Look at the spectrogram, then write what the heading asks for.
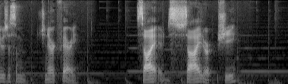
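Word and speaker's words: sidhe: Side or she? She says how you pronounce it, she.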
